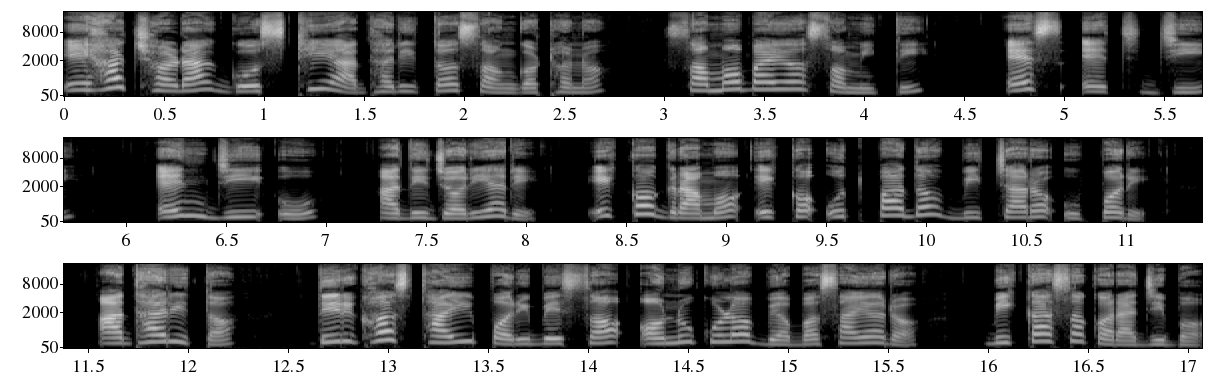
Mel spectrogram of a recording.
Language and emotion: Odia, neutral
